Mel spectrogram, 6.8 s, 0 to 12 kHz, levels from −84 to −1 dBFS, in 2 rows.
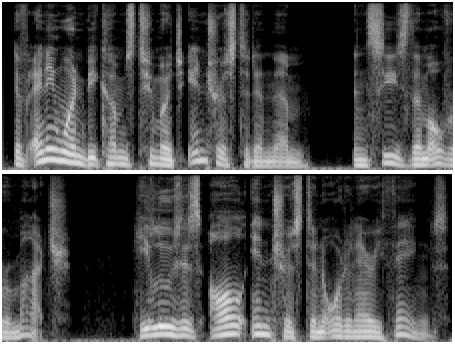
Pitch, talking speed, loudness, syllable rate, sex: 125 Hz, 185 wpm, -19 LUFS, 6.1 syllables/s, male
